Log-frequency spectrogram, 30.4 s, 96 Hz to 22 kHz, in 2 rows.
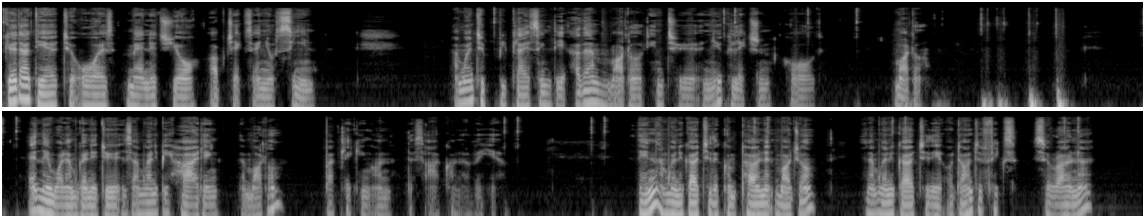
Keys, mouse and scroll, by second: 6.4 click, 8.0 m, 21.9 click, 23.0 click, 25.2 click, 27.2-30.1 drag.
